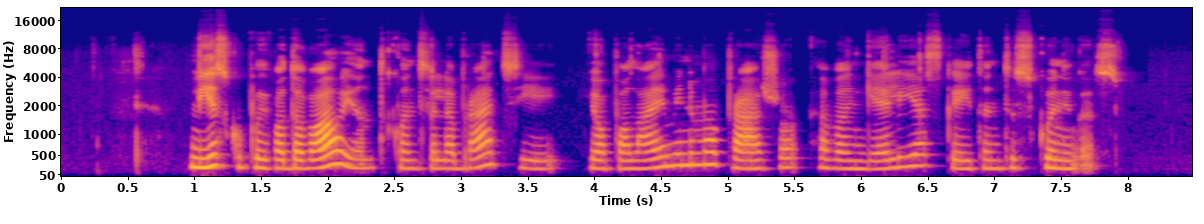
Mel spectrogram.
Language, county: Lithuanian, Vilnius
